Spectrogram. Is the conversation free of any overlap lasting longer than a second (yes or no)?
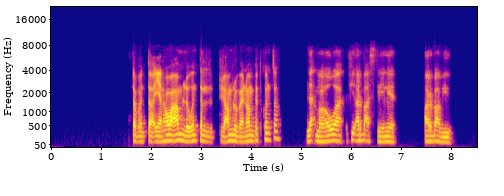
yes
